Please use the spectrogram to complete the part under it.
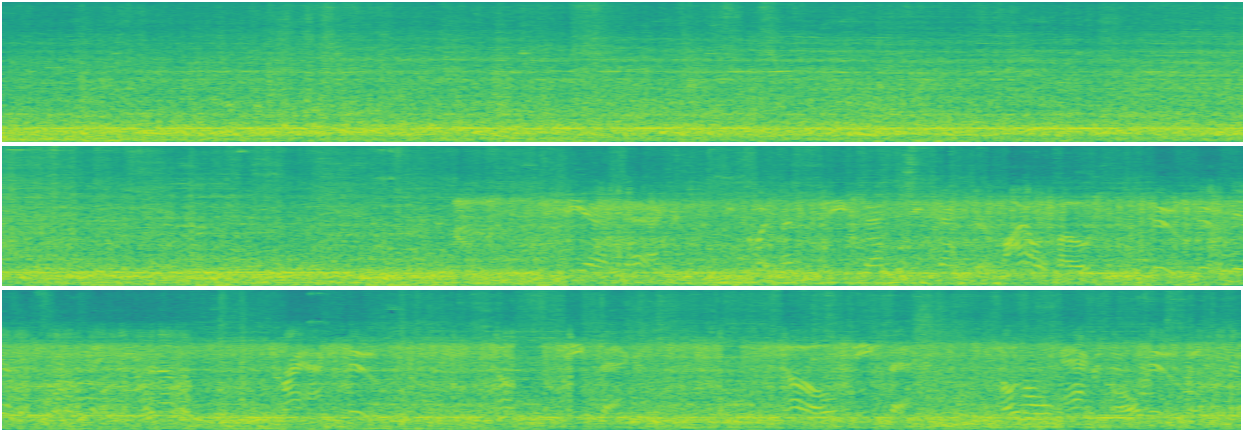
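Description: A long freight train rumbles past close by, wheels clattering on the rails.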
